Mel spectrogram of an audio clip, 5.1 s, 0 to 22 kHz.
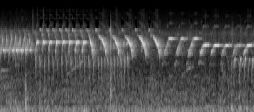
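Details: Spanish Timbrado canary singing, recorded 30 May 2017: a sequence of rapid high trills and repeated downward-sweeping metallic notes, the phrases changing every second or so, steady and quick throughout.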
